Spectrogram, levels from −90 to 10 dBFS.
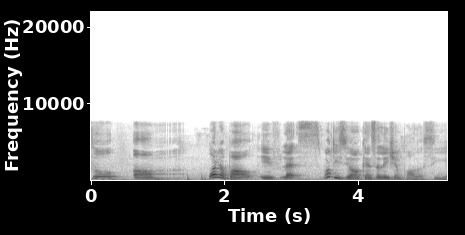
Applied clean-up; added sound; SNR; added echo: none; none; none; none.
